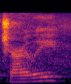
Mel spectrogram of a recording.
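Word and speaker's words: Jarli: like tom cruise's daughter his name was charlie but it was spelled with a j but you say it like a cha so it was like i think it was he said j-a-r-l-i so it's like charlie and they had this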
